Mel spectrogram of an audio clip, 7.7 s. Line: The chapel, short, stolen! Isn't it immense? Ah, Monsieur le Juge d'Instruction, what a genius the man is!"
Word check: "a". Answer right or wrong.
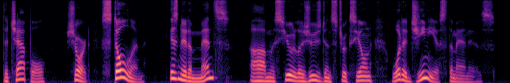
right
